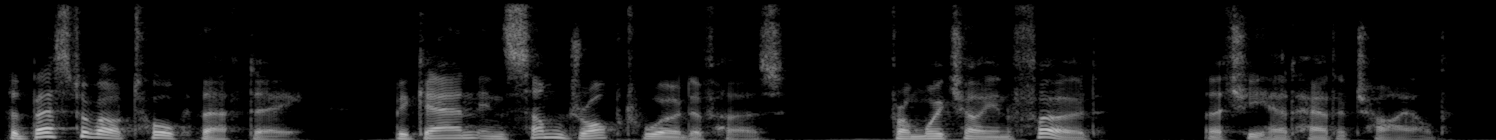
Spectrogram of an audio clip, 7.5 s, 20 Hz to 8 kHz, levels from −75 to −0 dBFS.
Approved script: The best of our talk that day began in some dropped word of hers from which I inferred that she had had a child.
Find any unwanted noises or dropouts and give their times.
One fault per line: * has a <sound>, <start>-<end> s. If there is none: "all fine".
all fine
